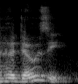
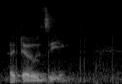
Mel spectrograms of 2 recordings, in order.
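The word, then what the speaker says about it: Hadozee: The Hadozi. This is how they said it when I listened to their Instagram thing. So I believe I'm saying it right. Hadozi.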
